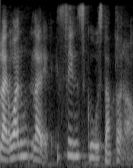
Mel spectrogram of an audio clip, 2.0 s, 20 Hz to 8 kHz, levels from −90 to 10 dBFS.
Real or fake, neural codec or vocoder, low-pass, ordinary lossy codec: fake; codec, 24 kHz, 1.5 kbps, HILCodec; 7.2 kHz; none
